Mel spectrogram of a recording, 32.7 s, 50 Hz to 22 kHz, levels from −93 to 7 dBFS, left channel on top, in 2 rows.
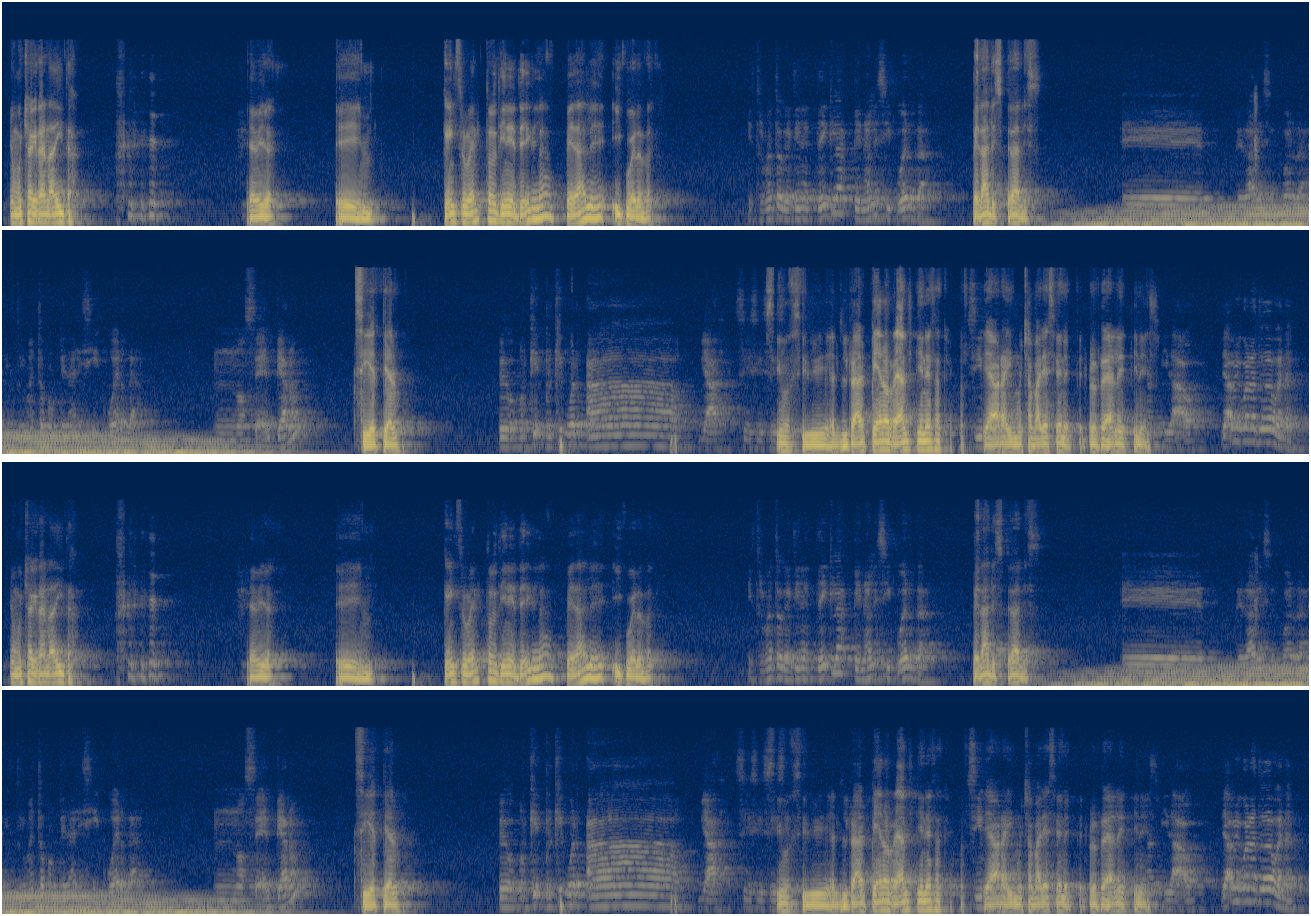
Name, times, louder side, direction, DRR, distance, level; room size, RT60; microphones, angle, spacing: voice 1, 0.1-0.9 3.1-3.4 4.2-4.7 5.5-8.1 12.1-12.9 20.8-21.3 26.0-28.1 28.6-30.7, left 3 dB, 80° left, 0.8 m, -20 dB
voice 2, 1.4-2.0 2.9-3.1 9.3-11.6 14.0-15.0 15.4-18.1 19.0-20.1 22.5-26.2 28.4-28.8 30.6-31.2 31.6-32.5, right 1 dB, 5° right, 3.1 m, -40 dB
sound 1, 12.9-19.9, left 1 dB, 55° left, 4.8 m, -32 dB
23.5 x 17.5 x 9.5 m
head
